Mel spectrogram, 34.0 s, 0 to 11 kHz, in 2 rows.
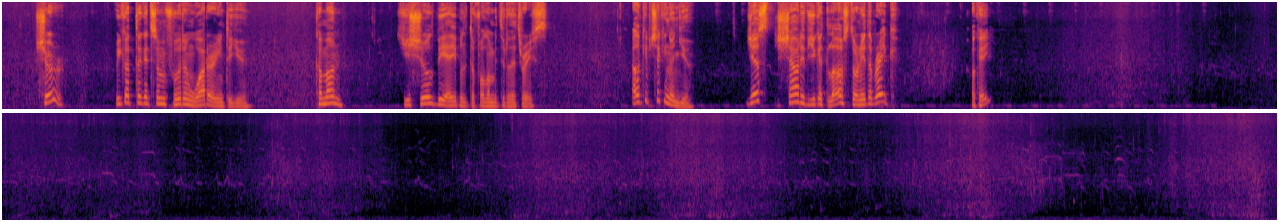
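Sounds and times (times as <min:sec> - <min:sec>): surf washing ashore: 0:00.0 - 0:09.2, 0:10.0 - 0:13.2
seabird calls: 0:00.0 - 0:16.0.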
